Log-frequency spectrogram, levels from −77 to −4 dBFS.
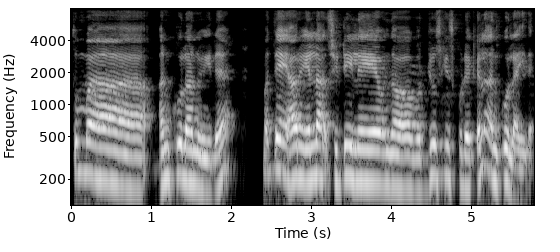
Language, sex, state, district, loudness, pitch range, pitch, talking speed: Kannada, female, Karnataka, Mysore, -16 LUFS, 165-200 Hz, 190 Hz, 165 wpm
